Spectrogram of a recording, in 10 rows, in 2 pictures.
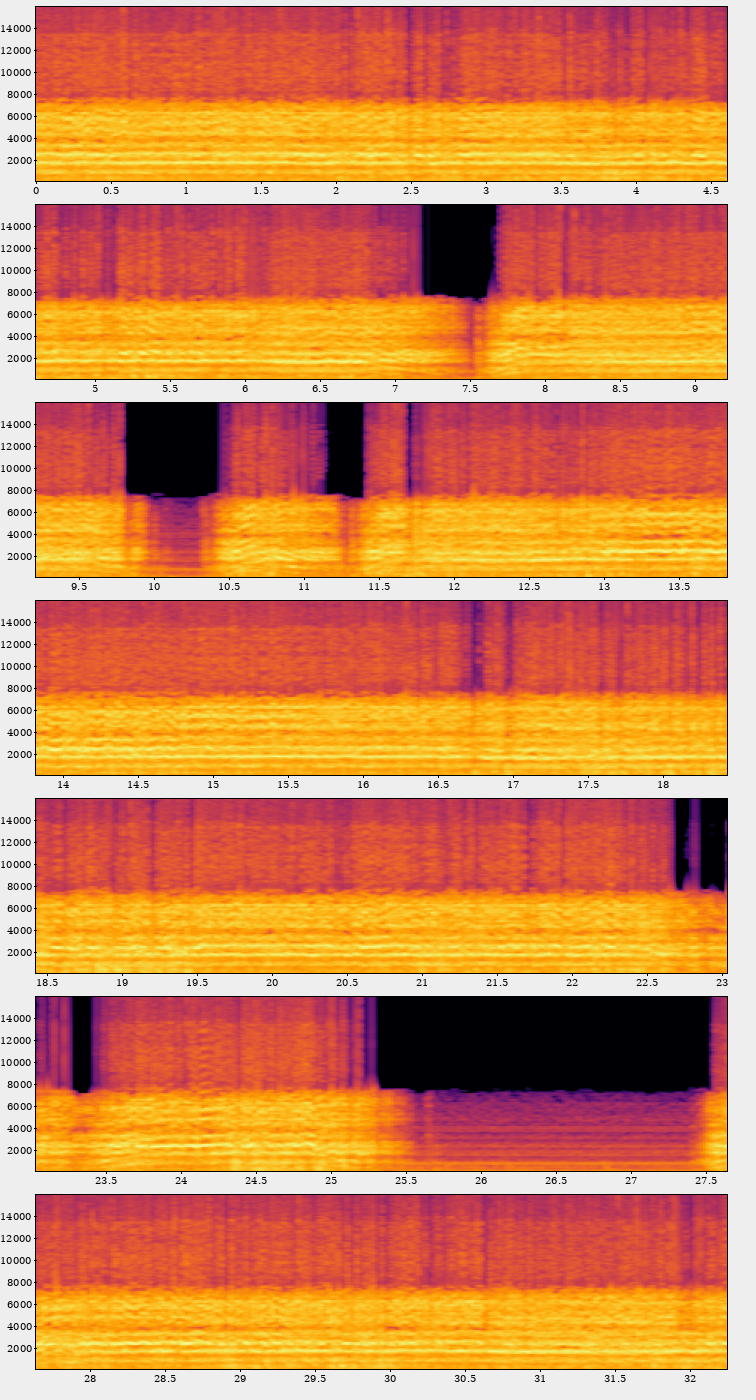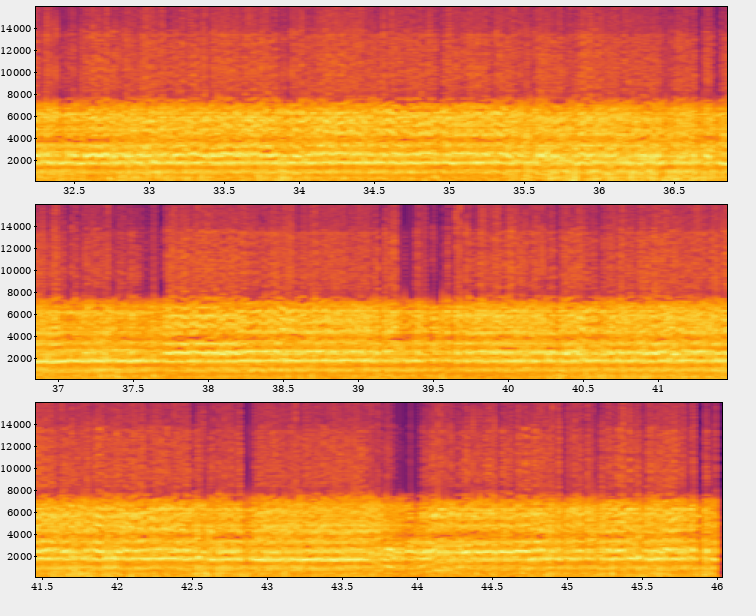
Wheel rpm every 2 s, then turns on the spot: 220, 230, 230, 160, 170, 70, 200, 220, 230, 220, 230, 160, 140, 10, 200, 230, 220, 230, 230, 230, 230, 220, 190.
none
